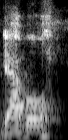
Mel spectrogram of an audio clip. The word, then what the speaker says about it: Daboll: How you pronounce it? Daboll.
